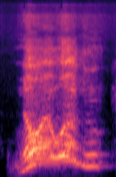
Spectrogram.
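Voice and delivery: high, stubborn protest; indignant denial. Retold or imitated. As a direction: refuse it hotly. Argument with wife.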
